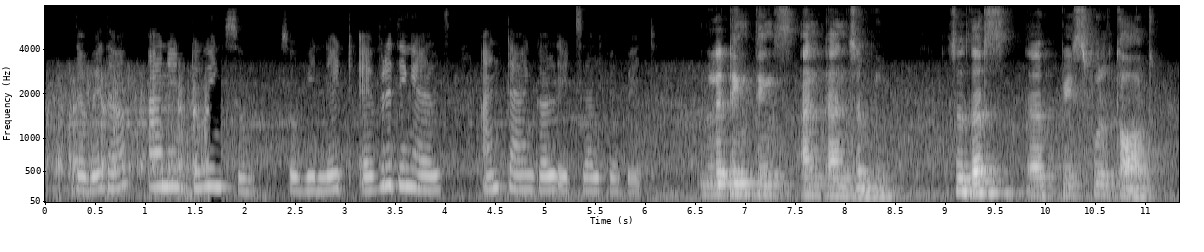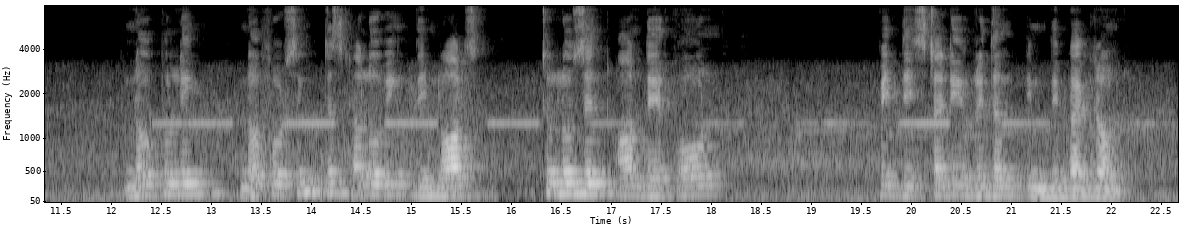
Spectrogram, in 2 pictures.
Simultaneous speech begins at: none

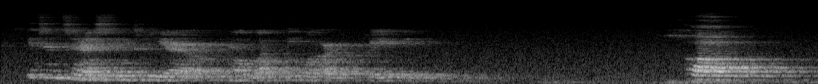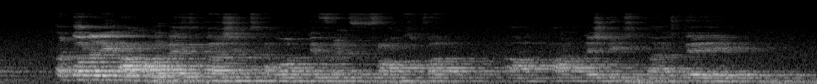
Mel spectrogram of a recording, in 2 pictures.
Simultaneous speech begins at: none

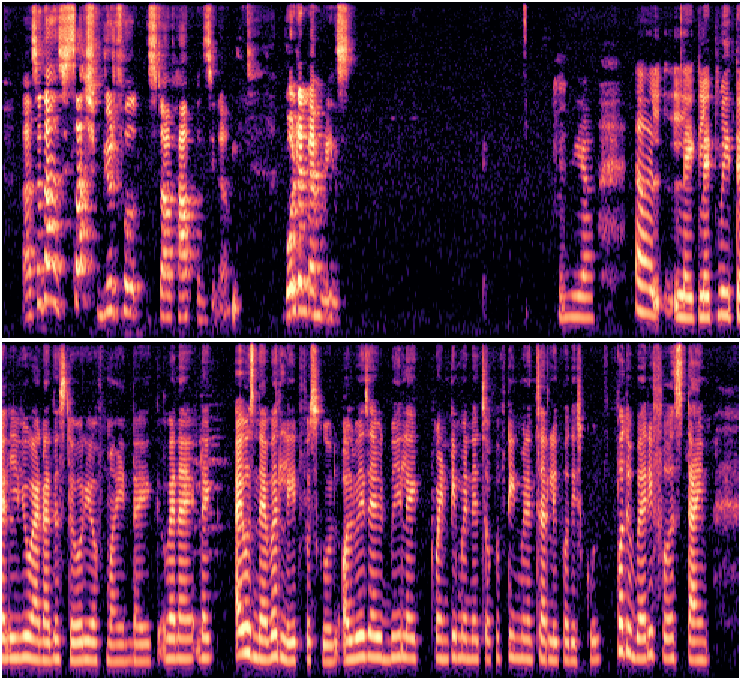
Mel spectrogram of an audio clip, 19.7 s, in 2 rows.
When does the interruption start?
none

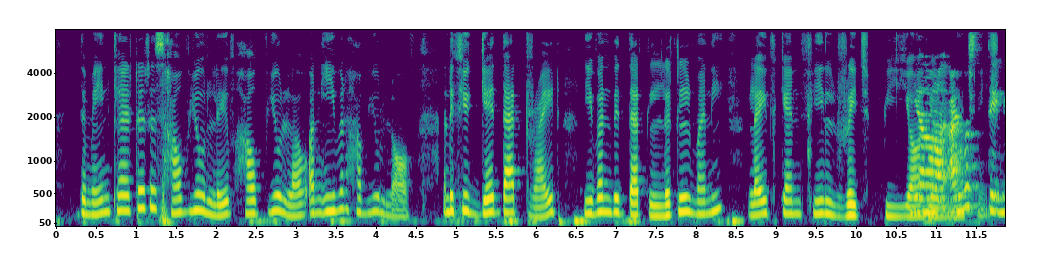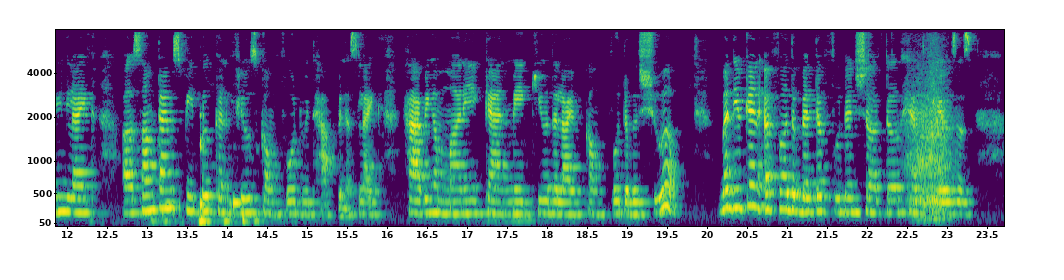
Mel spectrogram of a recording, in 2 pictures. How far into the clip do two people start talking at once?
10.7 s

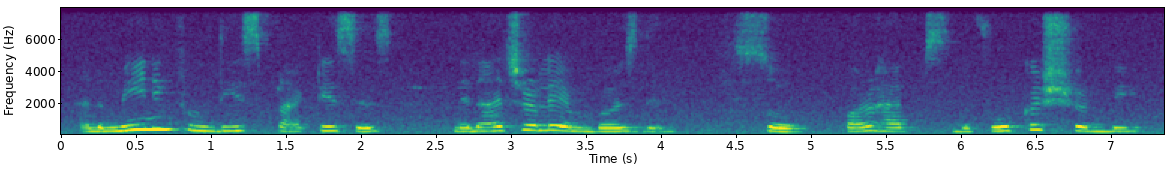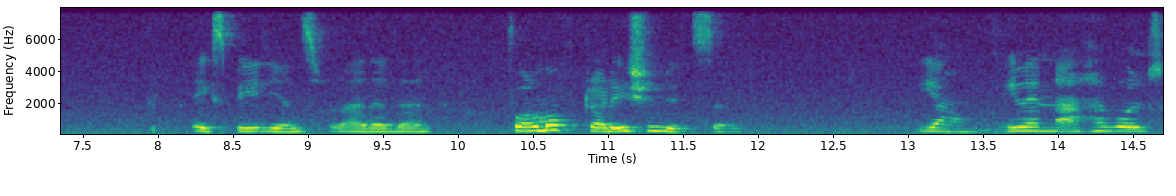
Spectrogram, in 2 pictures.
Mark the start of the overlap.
none

